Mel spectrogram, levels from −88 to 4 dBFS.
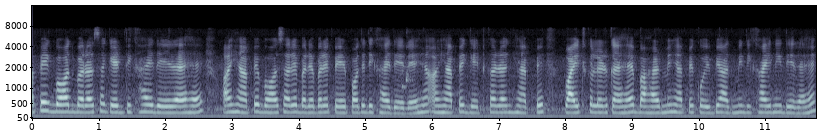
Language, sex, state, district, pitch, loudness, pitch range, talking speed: Hindi, female, Maharashtra, Aurangabad, 215 Hz, -21 LUFS, 205-225 Hz, 240 wpm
